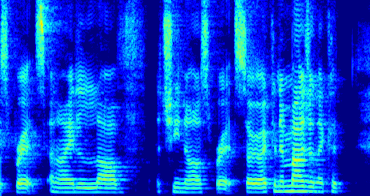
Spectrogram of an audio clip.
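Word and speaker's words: Cynar: But it's pronounced china.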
